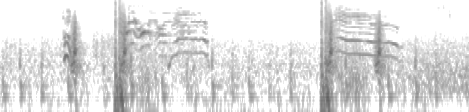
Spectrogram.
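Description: Small creatures let out short, high chirping calls.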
